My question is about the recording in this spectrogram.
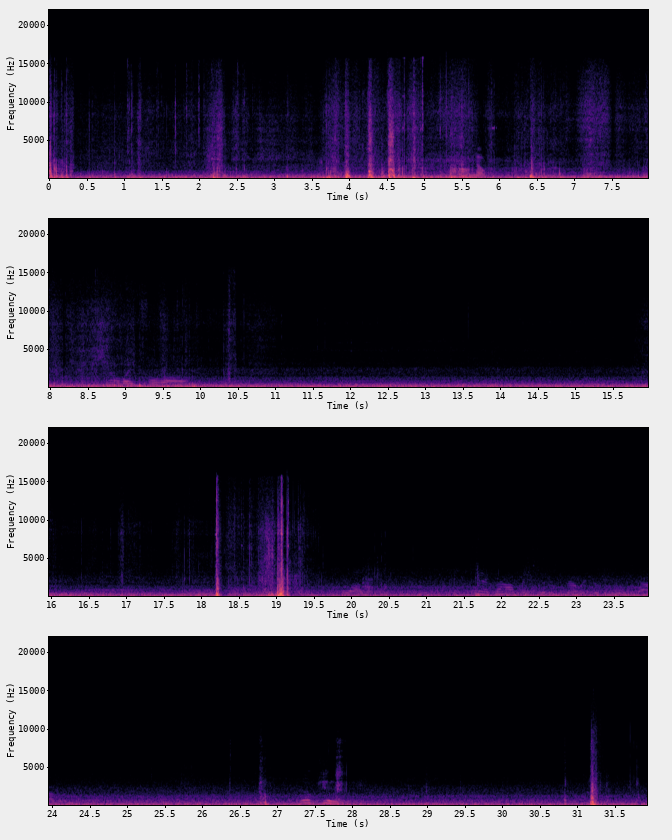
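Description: Handling noise from a recording phone in a backpack: fabric rubbing and knocking against the microphone. There are many knocks and rustles in the first third over a steady low hum. A loud knock comes just before two-thirds of the way through, after which the hum drops and only scattered knocks remain.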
